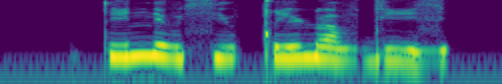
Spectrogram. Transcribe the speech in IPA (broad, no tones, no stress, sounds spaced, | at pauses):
t̪ i n e v sʲ u ǃ i ɳ a v d i z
